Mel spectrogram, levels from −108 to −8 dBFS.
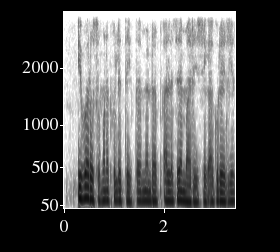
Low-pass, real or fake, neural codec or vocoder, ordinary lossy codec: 3.6 kHz; real; none; none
